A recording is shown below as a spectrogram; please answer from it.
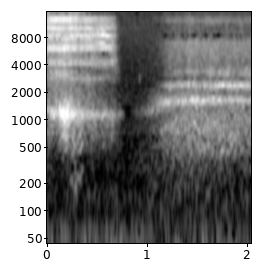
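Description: A man breathing close to the microphone in a pause between phrases: one soft breath ends under a second in, and a second, longer one starts about a second in.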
